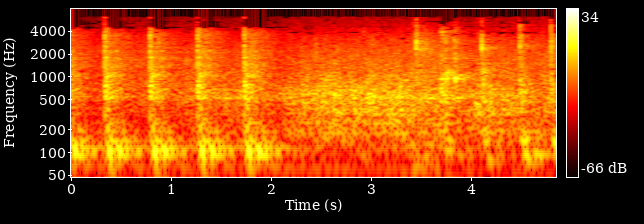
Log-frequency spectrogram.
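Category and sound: impact, knocking on a door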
